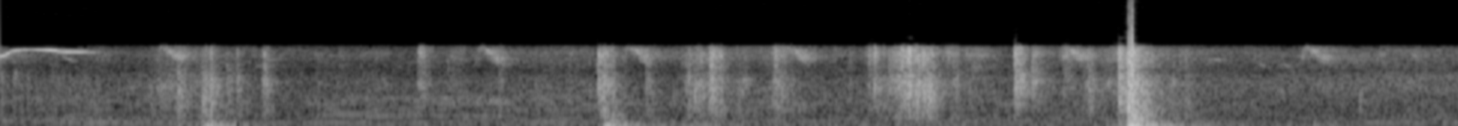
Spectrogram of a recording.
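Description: A few dull thumps and knocks from close handling and movement, the loudest a sharp knock about two-thirds of the way through, with birds chirping faintly in the background.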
